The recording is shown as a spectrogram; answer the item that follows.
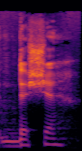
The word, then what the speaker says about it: déchet: I looked up the pronunciation of this in French before the show, and I'm gonna butcher it. It's like déchet.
